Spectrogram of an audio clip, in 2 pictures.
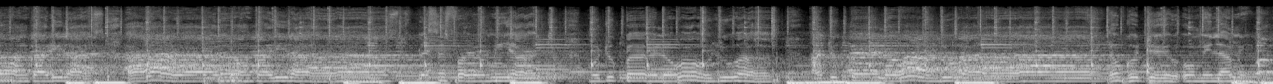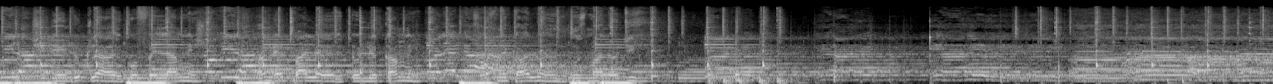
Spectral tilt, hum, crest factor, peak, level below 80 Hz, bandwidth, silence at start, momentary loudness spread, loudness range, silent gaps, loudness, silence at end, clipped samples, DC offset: -5 dB/octave; none; 12 dB; 0 dBFS; -18 dBFS; 16.5 kHz; 0 s; 9 LU; 7 LU; none; -14 LUFS; 0 s; under 0.1%; under 0.1%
